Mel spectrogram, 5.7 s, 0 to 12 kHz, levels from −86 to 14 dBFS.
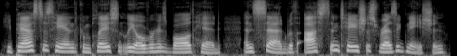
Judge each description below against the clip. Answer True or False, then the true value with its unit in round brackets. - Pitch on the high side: True (195 Hz)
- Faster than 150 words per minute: False (145 wpm)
